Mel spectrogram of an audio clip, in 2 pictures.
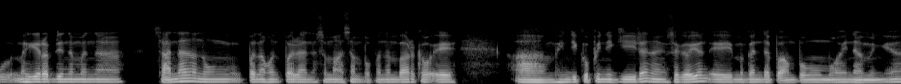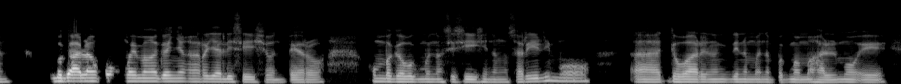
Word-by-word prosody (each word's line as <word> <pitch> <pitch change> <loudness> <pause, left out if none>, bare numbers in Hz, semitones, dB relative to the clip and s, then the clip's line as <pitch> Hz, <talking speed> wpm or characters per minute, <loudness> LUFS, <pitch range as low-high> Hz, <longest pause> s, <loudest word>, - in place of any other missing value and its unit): mahirap 120 -1 +1
din 120 -1 0
naman 115 0 -1
na, 115 +1 -4 0.2
"Sana 135 +6 0
nung 115 -1 -3
panahon 115 -1 -2
pala 110 -1 -1
na 110 - -9
sumasampa 110 0 -5
pa 110 - -4
ng 110 0 -3
barko, 115 0 -1
eh, 110 0 0 0.6
um, 105 -1 +1
hindi 110 +1 -1
ko 115 - -2
pinigilan 115 +2 -1
ang 115 -2 -2
sa 115 - -1
gayon, 130 +4 +1
eh, 110 -1 -1
maganda 110 0 -2
pa - - 0
ang 105 0 -4
pamumuhay 110 0 -1
namin 105 0 0
ngayon." 120 +1 -3 0.4
Kumbaga 150 +2 +9
alam 150 0 +8
kong 155 -1 +1
may 145 - +6
mga 145 0 +4
ganyan 145 0 +3
kang 135 0 -1
realization 115 -4 0
pero 110 0 -1 0.5
kumbaga 135 -2 +1
'wag 125 -1 +2
mo 120 - -1
nang 120 - -3
sisihin 120 0 -2
ang 115 - -6
sarili 140 +8 -1
mo 75 - -3 0.4
at 115 0 0
gawa 120 -1 +3
rin 115 - -1
lang 120 0 -2
din 120 0 0
naman 115 0 -3
ng 105 - -13
pagmamahal 110 0 -1
mo, 115 -1 -1
eh, 110 +2 -3
115 Hz, 185 wpm, -23 LUFS, 110-120 Hz, 0.6 s, Kumbaga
